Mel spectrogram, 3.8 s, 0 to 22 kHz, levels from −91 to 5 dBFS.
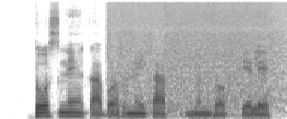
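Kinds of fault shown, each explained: Noise suppressor artifacts, throughout: frame by frame, the suppressor lowers bands it treats as steady noise, by about 9 dB. The leftover background sinks and swells around the speech, especially after the room noise rises around 1.5 s.
Call bitrate drop, 0.54 to 2.25 s: a falling bandwidth estimate pushed the encoder from 32 down to 14 kbps, holding that lowest rate for about 1.65 s. The coarser coding makes the speech rough and muffled, with its highs dulled until the rate recovers.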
